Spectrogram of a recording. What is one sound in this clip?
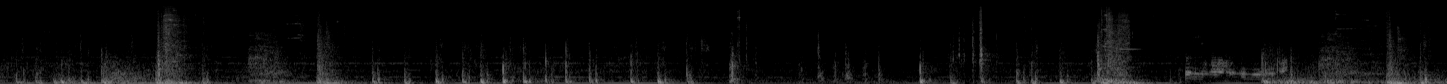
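Footsteps thud quickly on hard floors and metal stairs.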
